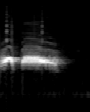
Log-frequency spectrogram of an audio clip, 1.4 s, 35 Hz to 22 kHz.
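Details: Spotted dove, known locally as tekukur or derkuku, in the 'kuk 3' song style: one loud, low, hollow coo phrase lasting about a second, a short note followed by a longer, slightly falling one, then silence.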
